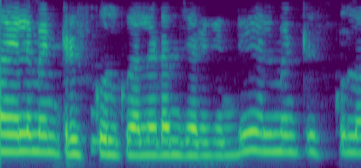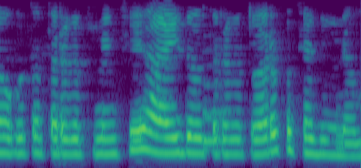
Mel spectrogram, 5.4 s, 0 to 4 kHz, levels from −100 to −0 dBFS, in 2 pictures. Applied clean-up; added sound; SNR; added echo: classical method WPE with log-MMSE.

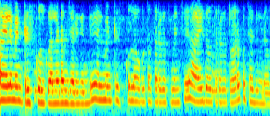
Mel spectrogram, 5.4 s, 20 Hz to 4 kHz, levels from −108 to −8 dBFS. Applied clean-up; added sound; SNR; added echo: none; Bowed string instrument; 20 dB; reverberation time 0.2 s.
